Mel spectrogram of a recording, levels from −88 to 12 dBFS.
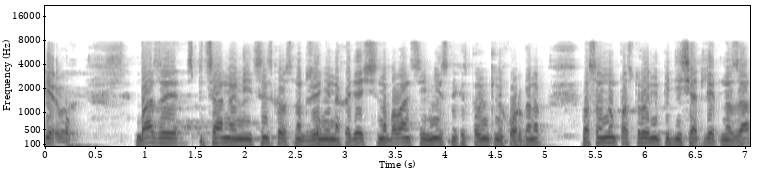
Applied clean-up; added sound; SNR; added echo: classical method log-MMSE.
